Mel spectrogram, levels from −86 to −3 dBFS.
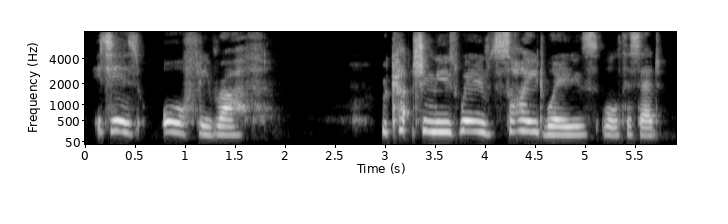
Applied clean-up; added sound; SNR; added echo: none; none; none; none.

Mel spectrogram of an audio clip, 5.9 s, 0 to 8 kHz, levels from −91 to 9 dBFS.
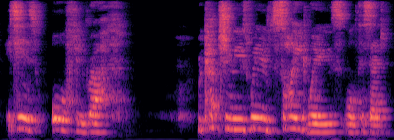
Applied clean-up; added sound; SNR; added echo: none; none; none; reverberation time 0.3 s.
